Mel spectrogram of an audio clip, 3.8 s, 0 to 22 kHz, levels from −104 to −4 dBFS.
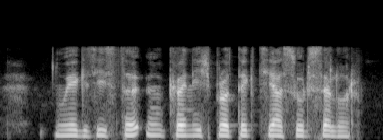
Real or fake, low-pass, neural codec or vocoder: real; 5.4 kHz; none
